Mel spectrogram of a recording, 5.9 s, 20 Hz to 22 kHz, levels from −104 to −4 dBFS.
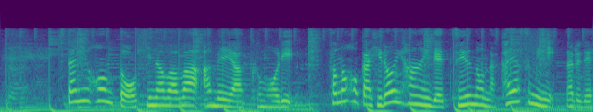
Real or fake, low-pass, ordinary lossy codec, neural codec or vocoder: real; none; none; none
